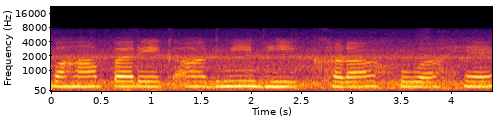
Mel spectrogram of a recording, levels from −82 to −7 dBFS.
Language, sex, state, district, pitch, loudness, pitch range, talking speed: Hindi, female, Madhya Pradesh, Katni, 230 Hz, -14 LUFS, 230-235 Hz, 110 wpm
